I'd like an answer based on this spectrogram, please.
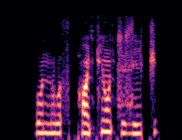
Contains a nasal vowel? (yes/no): yes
